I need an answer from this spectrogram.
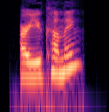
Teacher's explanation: Say this with a rising tone at the end.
